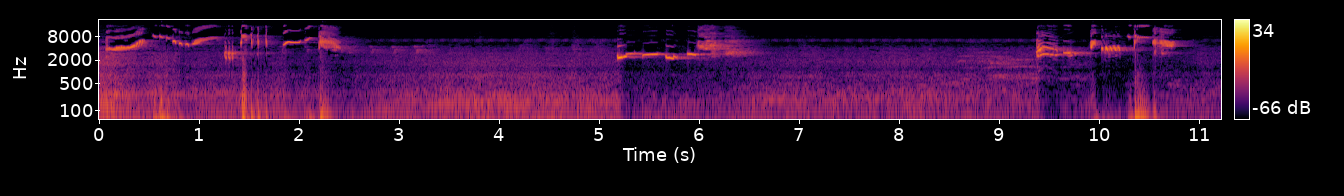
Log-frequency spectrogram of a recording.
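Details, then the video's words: Orange-headed thrush (anis kembang) lure song from 15 December 2025. Bursts of fast, high, twisting whistles open the recording, followed by quiet pauses, a short whistled phrase midway and a final lively burst. "Gacorkan Burung Anis Kembang Dengan Pancingan Suara Ini"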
